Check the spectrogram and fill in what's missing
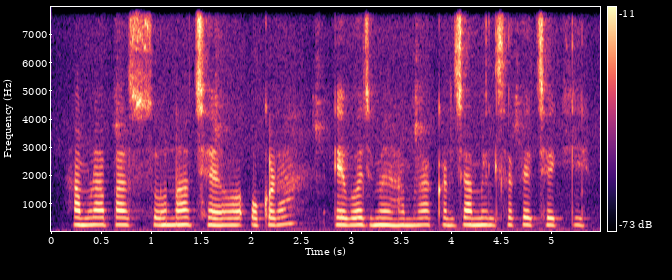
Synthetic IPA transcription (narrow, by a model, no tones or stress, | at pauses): həmɾapasːonat͡ʃʰɛɔokɾa | ebəd͡ʒmeɦəmɾakəɾd͡ʒamilsəkɛt͡ʃʰɛki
